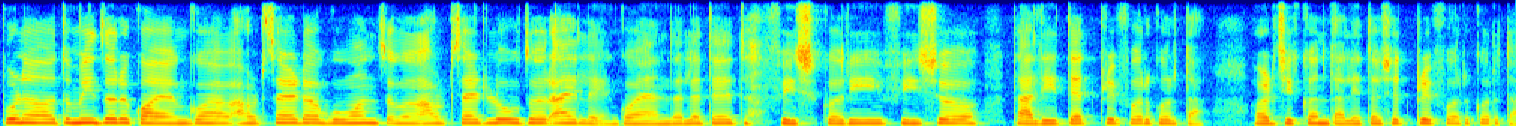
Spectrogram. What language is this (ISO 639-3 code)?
kok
